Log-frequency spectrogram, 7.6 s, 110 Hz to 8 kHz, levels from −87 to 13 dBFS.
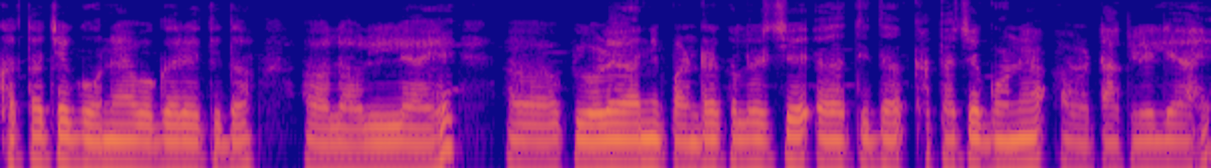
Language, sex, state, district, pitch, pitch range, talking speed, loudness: Marathi, male, Maharashtra, Dhule, 115 Hz, 110-115 Hz, 140 wpm, -29 LUFS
